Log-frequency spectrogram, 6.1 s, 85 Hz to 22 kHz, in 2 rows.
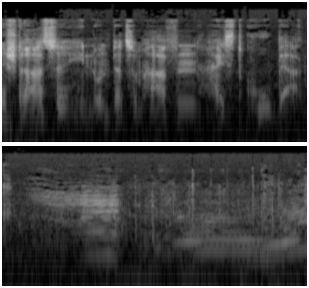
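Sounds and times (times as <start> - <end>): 
speech: 0.0 - 3.5
cow mooing: 3.4 - 6.0.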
